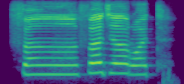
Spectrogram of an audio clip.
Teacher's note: نون ساکن کی آواز کو یہاں چھپا دینا، اخفا ہو رہا ہے ، را ہمارا یہاں پہ ہیوی لیٹر پورا ادا کریں گے،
